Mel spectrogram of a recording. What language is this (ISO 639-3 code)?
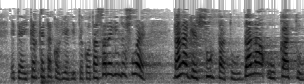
eus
